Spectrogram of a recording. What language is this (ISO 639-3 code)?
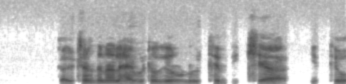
pan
